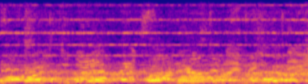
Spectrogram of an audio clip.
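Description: Several voices talking at once, overlapping chatter with no one voice standing out, over a steady high-pitched whine.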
